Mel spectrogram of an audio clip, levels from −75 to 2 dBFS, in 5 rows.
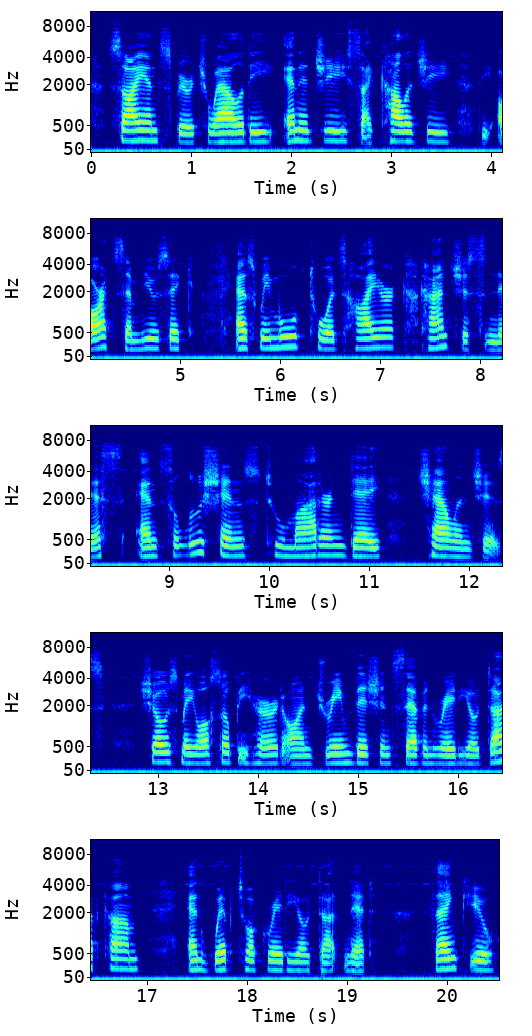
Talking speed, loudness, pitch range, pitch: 90 wpm, -34 LUFS, 160-185 Hz, 170 Hz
